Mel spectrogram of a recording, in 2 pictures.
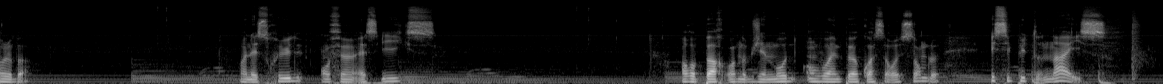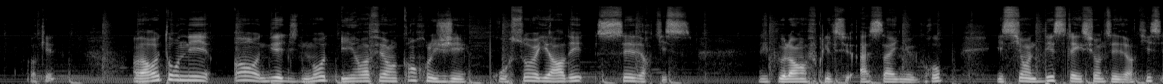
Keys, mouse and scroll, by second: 2.1-3.4 middle drag, 3.4 s, 6.3 middle click, 7.0 Tab, 7.5 scroll down 3, 7.8-8.7 middle drag, 8.7 a, 9.2-12.2 middle drag, 13.0-13.6 scroll up 3, 13.6 Tab, 16.2 ctrl+g, 22.4 a.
